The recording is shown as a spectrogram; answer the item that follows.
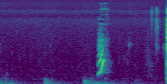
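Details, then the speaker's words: Adult with tics, reporting fewer and less complex tics over roughly the past year: a few soft thuds, then a brief, sudden, squeaky rising vocal noise; a simple vocal tic. "well to start with i guess one general thing about melissa is is the noises the movements i have been doing a lot less of that"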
